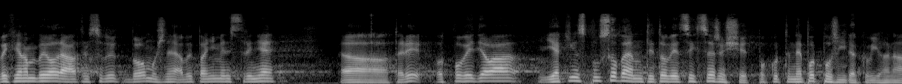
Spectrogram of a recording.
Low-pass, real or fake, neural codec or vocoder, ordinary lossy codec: 14.4 kHz; fake; autoencoder, 48 kHz, 32 numbers a frame, DAC-VAE, trained on Japanese speech; MP3, 48 kbps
